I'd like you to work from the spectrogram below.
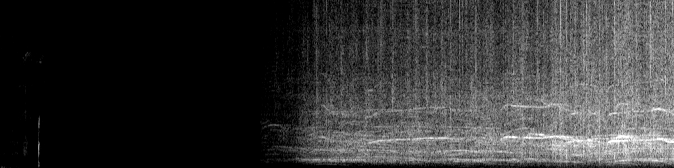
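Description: Audience applause at a blues show, with a clapping crowd entering after a few seconds of silence and swelling steadily louder to the end.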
